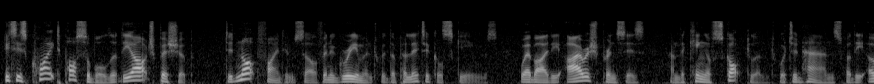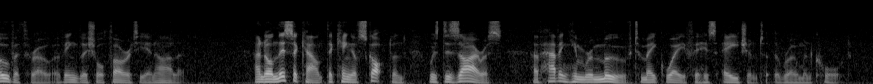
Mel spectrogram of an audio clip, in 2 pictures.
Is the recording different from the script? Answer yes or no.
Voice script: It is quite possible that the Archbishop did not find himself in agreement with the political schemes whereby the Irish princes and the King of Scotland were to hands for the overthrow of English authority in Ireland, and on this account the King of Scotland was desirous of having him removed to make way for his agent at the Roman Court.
no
